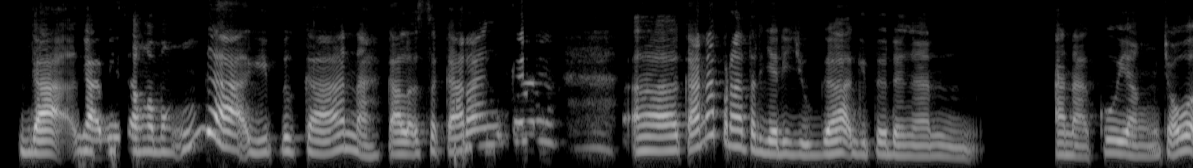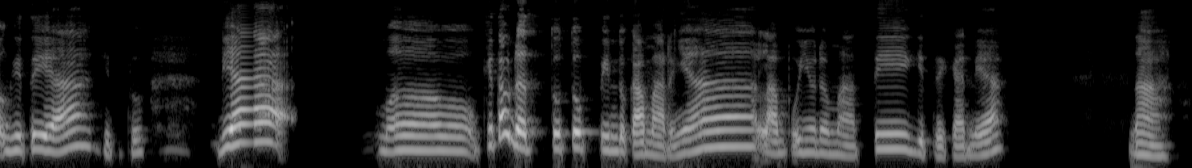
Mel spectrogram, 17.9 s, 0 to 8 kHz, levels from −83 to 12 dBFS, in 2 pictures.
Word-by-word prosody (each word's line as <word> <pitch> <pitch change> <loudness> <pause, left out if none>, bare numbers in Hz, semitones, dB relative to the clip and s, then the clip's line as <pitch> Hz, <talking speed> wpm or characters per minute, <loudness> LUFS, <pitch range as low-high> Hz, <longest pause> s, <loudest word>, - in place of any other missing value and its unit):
Nggak 185 0 +5
nggak 205 -3 +4
bisa 210 0 -5
ngomong 200 -1 -2 0.2
nggak, 475 -1 +7 0.2
gitu 200 +2 -7
kan. 185 +4 0
Nah, 150 - -4
kalau 170 -1 +2
sekarang 215 - -1 0.2
kan, 355 +1 -4 0.7
eee, 215 +1 +3
karena 435 - +2
pernah 275 -7 +1
terjadi 175 -6 0
juga, 165 +4 0 0.2
gitu, 165 0 -4
dengan 145 -4 -7 0.6
anakku 165 +4 -4
yang 145 -4 -4
cowok, 215 -1 +2 0.2
gitu 230 - -3
ya, 255 +8 +2
gitu. 180 -3 -14 0.6
Dia, 330 - +6 0.7
me 200 0 -3 0.7
kita 285 +8 +2
udah 255 - +7 0.2
tutup 250 +1 +3
pintu 215 -2 -3
kamarnya, 165 +2 -1 0.5
lampunya 175 +2 -4
udah 180 - -4
mati, 225 +9 -5
gitu 165 -6 -7
kan, 135 -1 -6
ya, 165 +4 -1 1.0
nah, 145 -4 -4
190 Hz, 125 wpm, -24 LUFS, 165-235 Hz, 1.0 s, nggak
